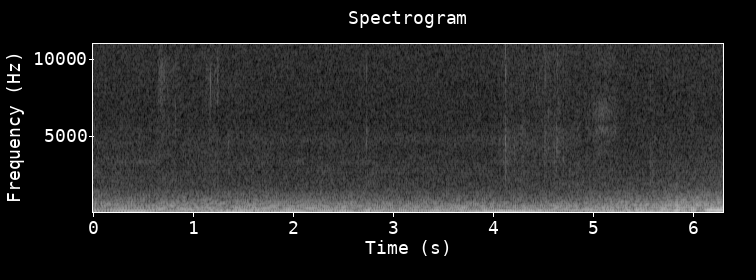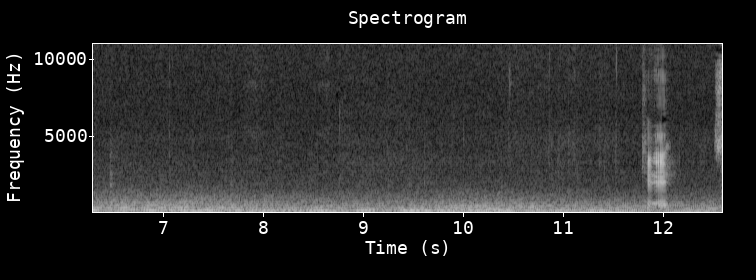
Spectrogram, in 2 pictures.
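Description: A buzzy, harmonically rich single-oscillator synthesizer tone droning steadily for several seconds, its notes smeared by echoing delay and a reverberant wash, with no voices.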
